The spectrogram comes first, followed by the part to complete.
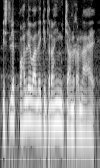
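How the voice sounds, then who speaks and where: A man teaching Vedic chanting, who explains pronunciation in quick bursts and then chants Sanskrit mantras slowly and melodically. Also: mid-range voice, long reverb tail. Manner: checks in often with short affirmations.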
